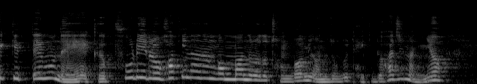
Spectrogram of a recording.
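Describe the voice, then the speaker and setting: Amid noticeable background noise, a man with extremely high pitch talks at a fairly quick pace with lively intonation. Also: hardly any pauses. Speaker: math academy director. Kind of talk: informational presentation. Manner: unsteady diction and intonation.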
